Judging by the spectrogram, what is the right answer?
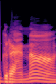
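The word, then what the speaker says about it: grana: bunch को बोलेंगे हम ग्रेना क्या बोल देंगे ग्रेना जी आर ए एन ए ग्राना बोलते हैं ठीक है थोड़ा दोस्तों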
